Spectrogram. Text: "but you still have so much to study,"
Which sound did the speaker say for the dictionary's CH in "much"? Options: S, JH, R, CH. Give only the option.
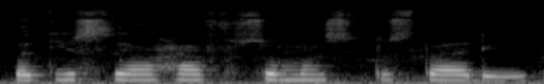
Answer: S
